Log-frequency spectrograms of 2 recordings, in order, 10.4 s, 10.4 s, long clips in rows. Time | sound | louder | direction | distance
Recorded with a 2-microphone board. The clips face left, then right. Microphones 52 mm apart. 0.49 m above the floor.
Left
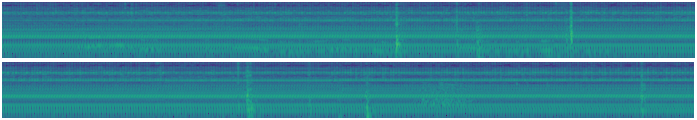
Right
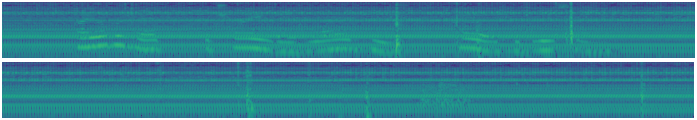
0.5 | a woman speaking | right 4 dB | 60° right (ahead or behind) | ?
